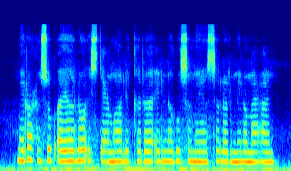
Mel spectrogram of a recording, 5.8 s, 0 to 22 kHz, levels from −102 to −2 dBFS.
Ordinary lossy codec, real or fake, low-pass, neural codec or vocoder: Opus, 16 kbps; real; 10.8 kHz; none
